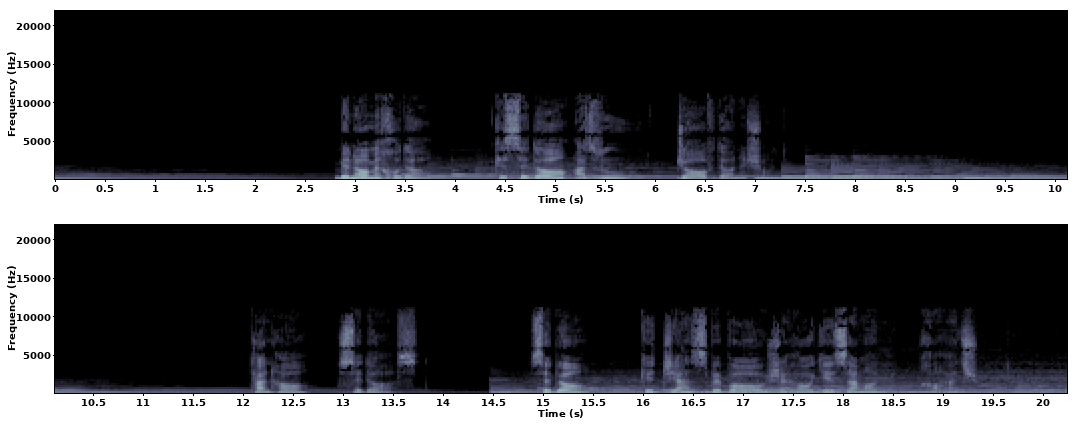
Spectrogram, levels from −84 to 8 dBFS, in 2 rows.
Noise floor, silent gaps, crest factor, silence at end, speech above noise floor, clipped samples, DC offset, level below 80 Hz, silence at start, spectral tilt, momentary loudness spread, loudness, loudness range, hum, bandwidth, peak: -68 dBFS; none; 24 dB; 0 s; 38 dB; under 0.1%; under 0.1%; -58 dBFS; 0 s; -5 dB/octave; 20 LU; -33 LUFS; 9 LU; none; 11.5 kHz; -10 dBFS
